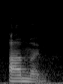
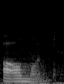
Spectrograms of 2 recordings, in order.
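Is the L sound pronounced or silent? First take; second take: silent; pronounced. First: The L sound is silent. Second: The L sound is pronounced. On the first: The speaker calls it right. "You say almond" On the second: The speaker calls it wrong. "You don't say almond. You don't pronounce the L"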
